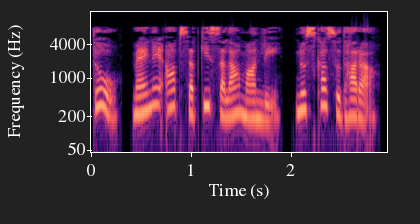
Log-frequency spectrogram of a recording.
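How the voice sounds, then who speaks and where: A clever young village woman who speaks calmly and persuasively. Her voice is slightly high, and the recording is dry and close. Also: moderate pace, dry recording. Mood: confident. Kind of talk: dubbed drama acting.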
